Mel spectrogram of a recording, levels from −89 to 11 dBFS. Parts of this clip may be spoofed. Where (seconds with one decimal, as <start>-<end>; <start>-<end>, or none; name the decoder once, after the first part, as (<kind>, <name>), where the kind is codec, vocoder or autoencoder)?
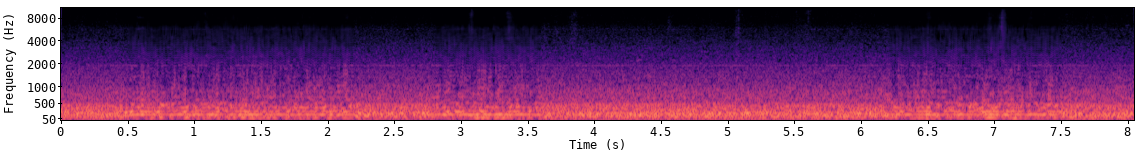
0.5-2.2 (vocoder, BigVGAN v2); 2.8-3.6; 6.2-7.5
